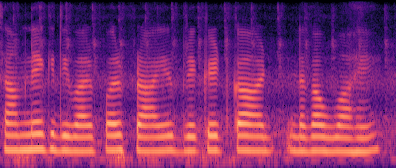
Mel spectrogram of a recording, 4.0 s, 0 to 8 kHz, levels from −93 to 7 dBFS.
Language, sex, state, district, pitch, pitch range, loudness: Hindi, female, Uttar Pradesh, Lucknow, 215 Hz, 210-225 Hz, -16 LUFS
